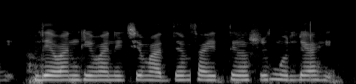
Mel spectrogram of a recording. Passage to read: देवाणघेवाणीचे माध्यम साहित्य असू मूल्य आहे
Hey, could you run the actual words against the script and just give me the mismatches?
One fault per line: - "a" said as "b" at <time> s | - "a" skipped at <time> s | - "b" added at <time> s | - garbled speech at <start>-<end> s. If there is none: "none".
none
